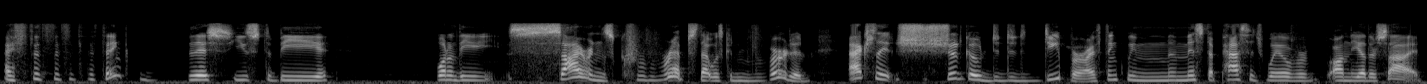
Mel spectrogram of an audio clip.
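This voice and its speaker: A game master voicing a nervous teenage boy companion who stutters and trips over his words, in somewhat higher tones than their own voice. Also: expressive, a little slow, bright, forceful tone, dry recording, lo-fi sound. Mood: uneasy. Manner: stutters and hesitates.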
